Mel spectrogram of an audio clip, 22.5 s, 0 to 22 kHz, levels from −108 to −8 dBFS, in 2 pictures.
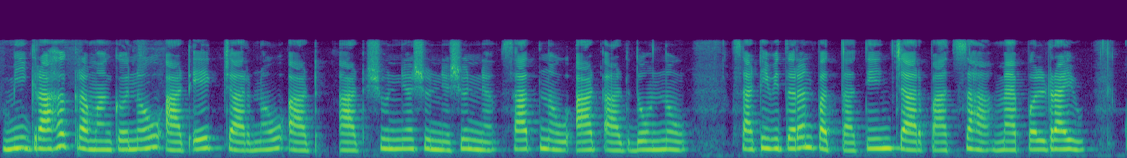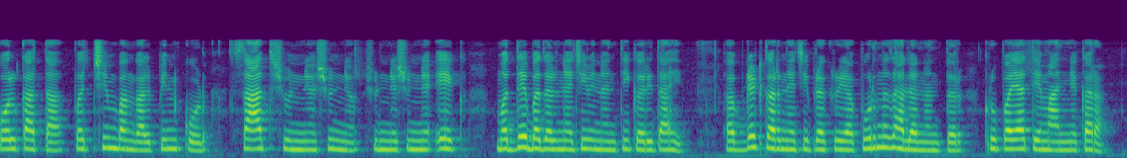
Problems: none marked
